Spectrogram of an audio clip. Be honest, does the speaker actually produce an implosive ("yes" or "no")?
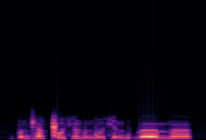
no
